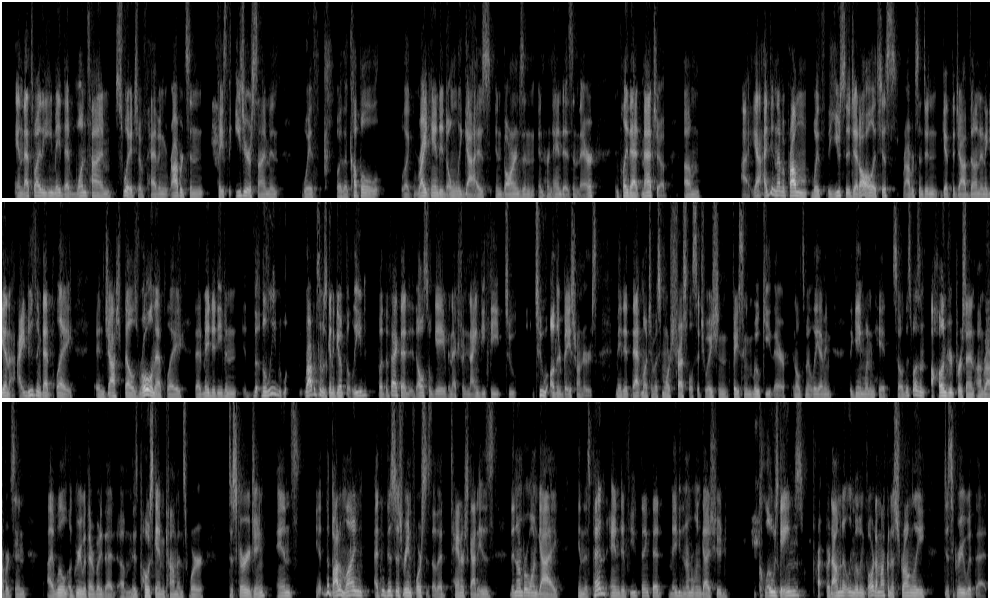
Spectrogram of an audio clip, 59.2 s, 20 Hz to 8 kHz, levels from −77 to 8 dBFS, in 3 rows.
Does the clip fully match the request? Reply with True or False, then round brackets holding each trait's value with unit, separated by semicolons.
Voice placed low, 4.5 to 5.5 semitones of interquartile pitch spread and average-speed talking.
False (115 Hz; 3.7 semitones; 190 wpm)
